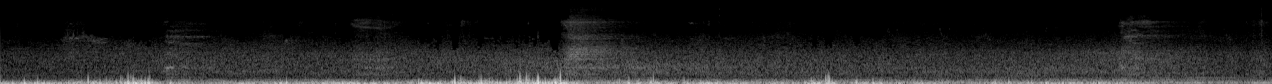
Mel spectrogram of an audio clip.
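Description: A man breathing hard and straining with effort while trying to draw a very heavy PVC Turkish bow, in surges about a second in, around five seconds in and near eight seconds, over a steady low hum.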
